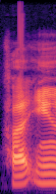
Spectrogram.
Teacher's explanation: نون ساکن کے بعد حروف اخفا کا آیا ہے، اخفا حقیقی ہوگا، گنہ کے ساتھ پڑھیں گے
